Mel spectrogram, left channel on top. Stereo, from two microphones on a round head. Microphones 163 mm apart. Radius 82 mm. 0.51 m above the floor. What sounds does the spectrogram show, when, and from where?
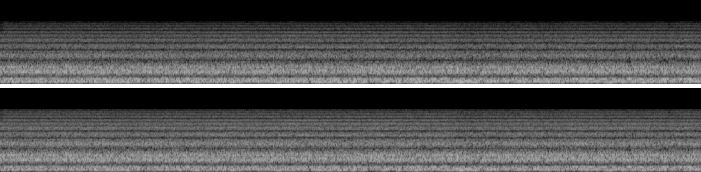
0.0 s an aircraft: 30° right (ahead or behind)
